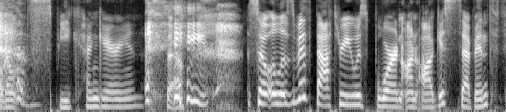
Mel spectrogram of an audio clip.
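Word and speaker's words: Báthory: And then Bathory is the correct way to say it.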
